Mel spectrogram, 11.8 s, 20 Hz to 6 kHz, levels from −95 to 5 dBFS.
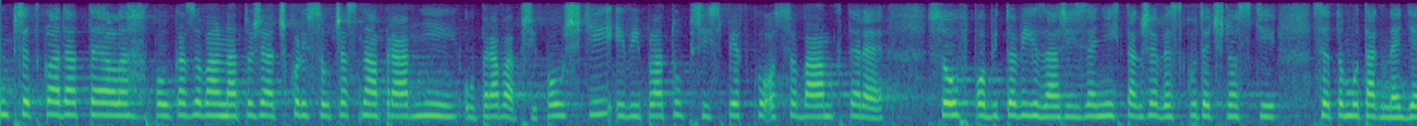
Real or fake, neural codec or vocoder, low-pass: real; none; 5.4 kHz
